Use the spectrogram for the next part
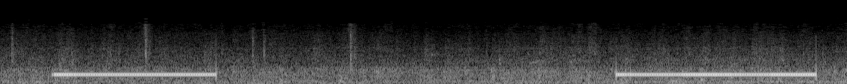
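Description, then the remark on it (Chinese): A telephone ringback tone sounds twice with no answer, each steady mid-pitched beep lasting nearly two seconds, separated by a long pause, over a low background hiss. “奇怪，轩轩总不接电话。”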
